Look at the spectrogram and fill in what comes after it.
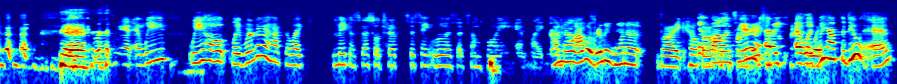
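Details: Adult woman; typical speech.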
